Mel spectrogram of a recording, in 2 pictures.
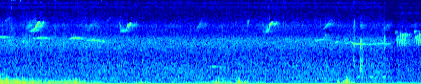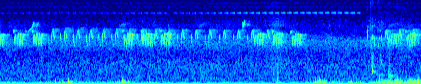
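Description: Quiet outdoor ambience with birds chirping: scattered short high chirps, then from about halfway a fast run of repeated notes that breaks off and starts again near the end. A few faint soft knocks.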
